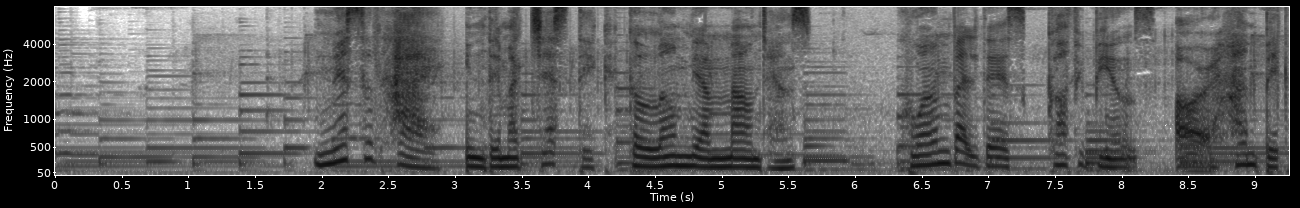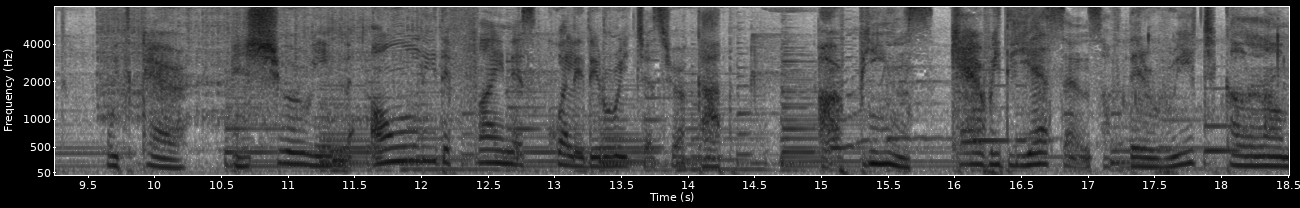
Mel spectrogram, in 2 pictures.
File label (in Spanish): tranquilo relajante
